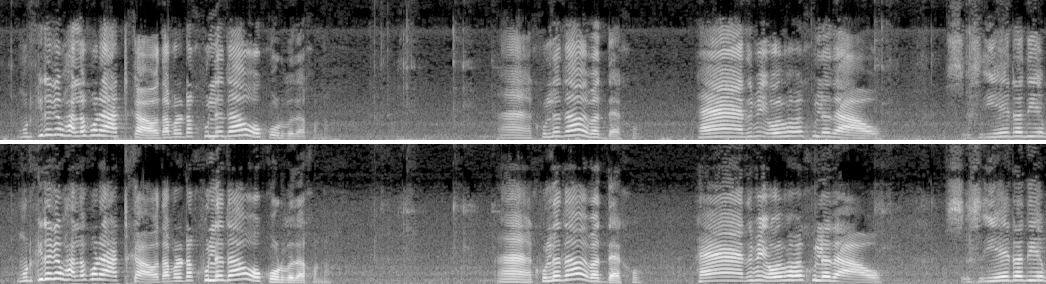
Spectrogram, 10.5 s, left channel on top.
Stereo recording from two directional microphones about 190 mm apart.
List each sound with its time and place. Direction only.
0.2 s a woman's voice: 20° right (ahead or behind)
4.9 s a woman's voice: 20° right (ahead or behind)
9.5 s a woman's voice: centre (ahead or behind)
9.8 s a woman's voice: 15° right (ahead or behind)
